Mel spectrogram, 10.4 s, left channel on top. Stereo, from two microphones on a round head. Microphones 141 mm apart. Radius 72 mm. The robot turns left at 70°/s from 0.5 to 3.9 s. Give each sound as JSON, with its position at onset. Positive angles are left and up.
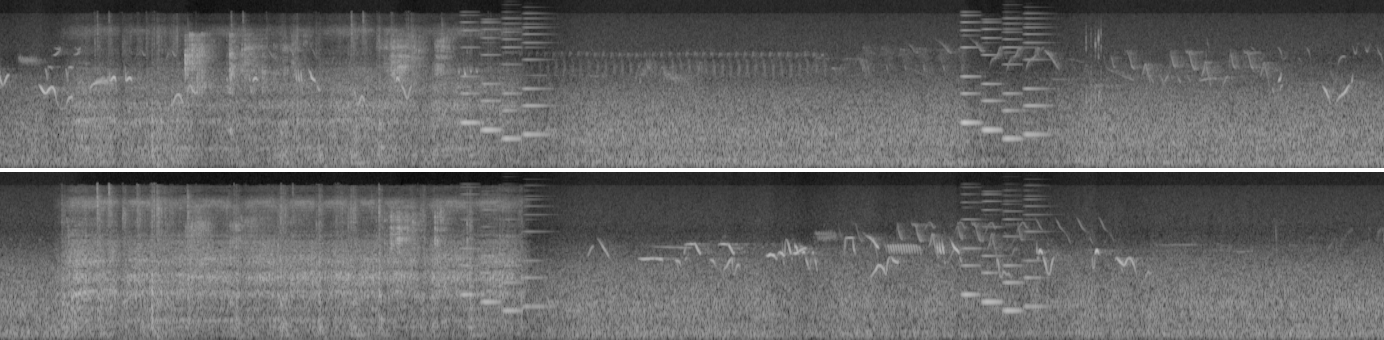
{"t": 1.4, "sound": "chewing", "side_deg": 70, "distance_m": 10.0}
{"t": 3.4, "sound": "a ringtone", "side_deg": -5, "distance_m": 1.0}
